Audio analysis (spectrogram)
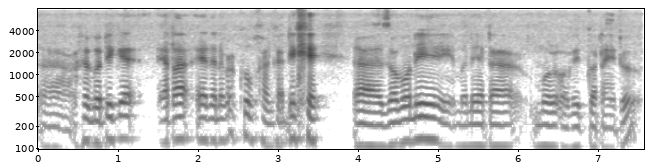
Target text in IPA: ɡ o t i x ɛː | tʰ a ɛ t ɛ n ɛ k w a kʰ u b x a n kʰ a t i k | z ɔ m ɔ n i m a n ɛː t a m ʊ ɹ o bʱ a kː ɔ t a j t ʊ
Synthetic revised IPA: ɡ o t i k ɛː | t a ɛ t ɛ n ɛ k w a kʰ u b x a ŋ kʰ a t i k | z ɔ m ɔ n i m a n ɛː t a m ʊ ɹ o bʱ i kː ɔ t a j t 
